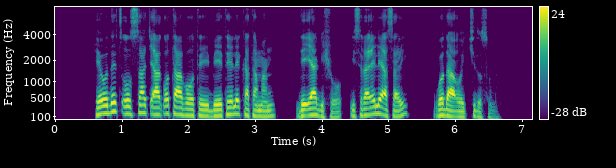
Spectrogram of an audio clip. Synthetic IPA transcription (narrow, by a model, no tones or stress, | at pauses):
hɛwɔd̪ɛt͡sʼo̞ːsːaːt͡ʃʼaːkʼɔt̪aːbo̞ːt̪ɛjbe̞ːt̪e̞ːlɛkɐt̪ɐmɐn | d̪ɛʔɪjaːɡɪʃɔɪsɾaːʔelɛɐsɐj | ɡɔd̪aːɔjt͡ʃːɪd̪ɔsɔnɐ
